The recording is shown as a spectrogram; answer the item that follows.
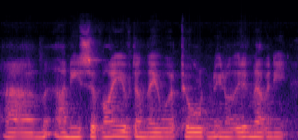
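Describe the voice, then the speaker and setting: An older man telling family stories casually, rambling and halting with repeated false starts. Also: medium pitch, little pitch movement, darkish tone. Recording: echoey room.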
